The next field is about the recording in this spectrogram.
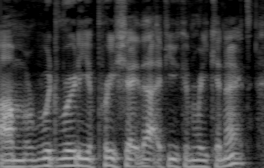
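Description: A man with a plain, everyday voice moves at a fairly quick pace, his medium pitch held in fairly even intonation. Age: 30s. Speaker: podcast host. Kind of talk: casual solo Q&A podcast.

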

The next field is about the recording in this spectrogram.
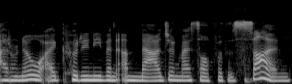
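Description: A woman with a Canadian accent at a medium pitch, moderate pace and monotone, flat intonation. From Canada. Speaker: intuitive guide and clairvoyant. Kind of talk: casual interview chat.

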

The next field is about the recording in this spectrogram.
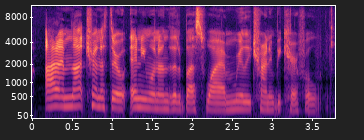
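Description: A Toronto accent with ordinary pitch variation, on a very clean recording with a silent background. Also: woman. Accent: Toronto Canadian English. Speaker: singer-songwriter. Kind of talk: interview conversation.

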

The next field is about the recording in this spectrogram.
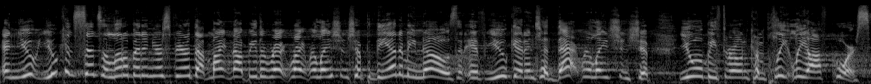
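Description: With an American accent, a woman talks at a very fast pace with hardly any pauses, her pitch extremely high. Her tone is warm and playful, and noticeable background noise runs beneath her. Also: ordinary pitch variation. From Colorado, US. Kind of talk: guided visualization inside a church talk, leading the audience with eyes closed; church talk to a young adult group. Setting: church with live audience. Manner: warm and playful, with laughs.

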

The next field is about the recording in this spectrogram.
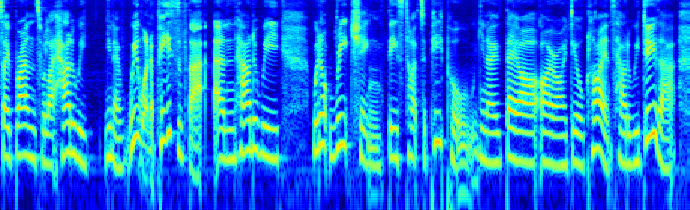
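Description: In a very clean recording with a silent background, a woman with a southern English accent speaks at a medium pitch with ordinary pitch variation. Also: moderate pace. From southern England, Watford in Hertfordshire. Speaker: entrepreneur and diversity consultant. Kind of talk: interview.

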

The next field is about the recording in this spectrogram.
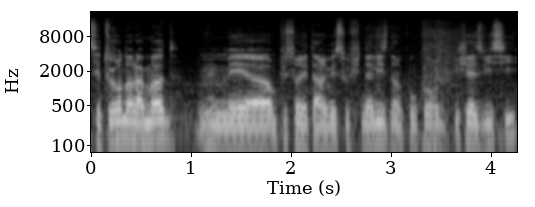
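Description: The speech comes at a moderate pace in a monotone with flat intonation. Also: man. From Paris suburbs, France (Villepinte, Seine-Saint-Denis). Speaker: entrepreneur. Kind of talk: interview. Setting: outdoor terrace.

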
